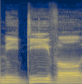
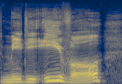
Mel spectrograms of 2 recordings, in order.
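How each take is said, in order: First: The word is said with three syllables. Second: The word is said with four syllables. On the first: "just three syllables" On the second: "by sneaking another syllable in there"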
